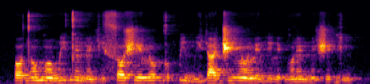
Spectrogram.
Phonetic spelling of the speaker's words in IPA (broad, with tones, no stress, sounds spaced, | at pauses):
ɔ˧ d ɔ̃˦ w ɔ̃˧ w i˦ d ɛ̃˦˨ n ɛ̃˨ j i˧ s ɔ˧ ʃ e˧ l o˦ ɡ o˦ k͡p i˦˨ m i˨˦ j a˦ d͡ʒ i˦ l ɔ̃˦ l e˦ n i˦˨ l e˨˦ ɡ ɔ̃˦ ɾ ɛ̃˦˨ n ɛ̃˨ ʃ e˧ ɡ ĩ˨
